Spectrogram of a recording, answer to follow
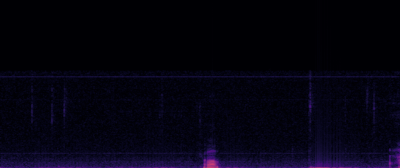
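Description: Small plastic LEGO Technic parts clicking faintly as they are handled and a pin is pushed through a hole, with a low thump about three seconds in.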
